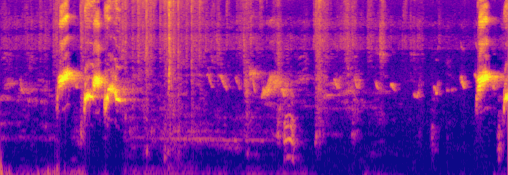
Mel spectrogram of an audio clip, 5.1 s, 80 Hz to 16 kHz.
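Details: Red-whiskered bulbul aged 12 months 29 days sings a quick burst of liquid whistled notes, goes quiet apart from faint chirps and rustling, then starts another loud phrase near the end.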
